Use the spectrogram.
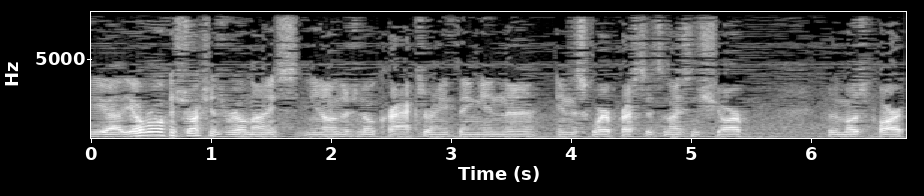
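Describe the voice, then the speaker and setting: Fairly quick speech from a man at medium pitch with ordinary pitch variation, against noticeable background noise. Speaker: cigar reviewer. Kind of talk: product review. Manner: fast; hesitant, many fillers.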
